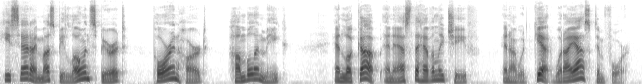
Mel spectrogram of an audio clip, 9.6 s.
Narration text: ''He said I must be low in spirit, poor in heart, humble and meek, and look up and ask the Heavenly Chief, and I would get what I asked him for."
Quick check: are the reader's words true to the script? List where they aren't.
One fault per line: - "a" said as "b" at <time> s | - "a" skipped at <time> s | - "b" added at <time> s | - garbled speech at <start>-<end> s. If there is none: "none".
none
